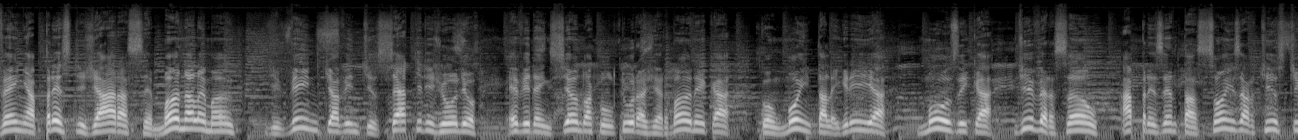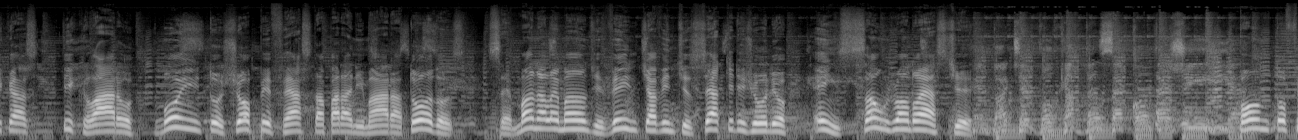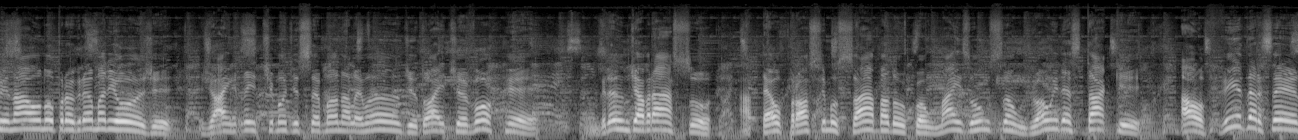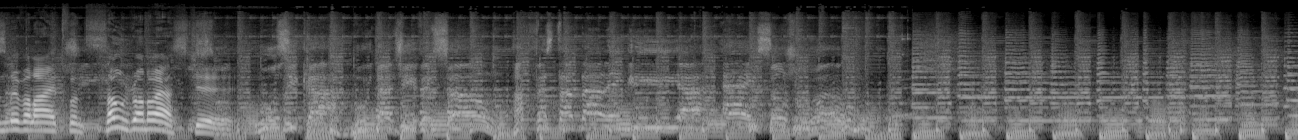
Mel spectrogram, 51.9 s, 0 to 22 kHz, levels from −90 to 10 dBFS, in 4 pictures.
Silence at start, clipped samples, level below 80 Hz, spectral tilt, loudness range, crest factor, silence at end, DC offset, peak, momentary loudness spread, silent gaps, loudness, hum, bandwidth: 0 s; under 0.1%; -44 dBFS; -5.5 dB/octave; 9 LU; 18 dB; 0 s; under 0.1%; 0 dBFS; 13 LU; none; -17 LUFS; none; 16 kHz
